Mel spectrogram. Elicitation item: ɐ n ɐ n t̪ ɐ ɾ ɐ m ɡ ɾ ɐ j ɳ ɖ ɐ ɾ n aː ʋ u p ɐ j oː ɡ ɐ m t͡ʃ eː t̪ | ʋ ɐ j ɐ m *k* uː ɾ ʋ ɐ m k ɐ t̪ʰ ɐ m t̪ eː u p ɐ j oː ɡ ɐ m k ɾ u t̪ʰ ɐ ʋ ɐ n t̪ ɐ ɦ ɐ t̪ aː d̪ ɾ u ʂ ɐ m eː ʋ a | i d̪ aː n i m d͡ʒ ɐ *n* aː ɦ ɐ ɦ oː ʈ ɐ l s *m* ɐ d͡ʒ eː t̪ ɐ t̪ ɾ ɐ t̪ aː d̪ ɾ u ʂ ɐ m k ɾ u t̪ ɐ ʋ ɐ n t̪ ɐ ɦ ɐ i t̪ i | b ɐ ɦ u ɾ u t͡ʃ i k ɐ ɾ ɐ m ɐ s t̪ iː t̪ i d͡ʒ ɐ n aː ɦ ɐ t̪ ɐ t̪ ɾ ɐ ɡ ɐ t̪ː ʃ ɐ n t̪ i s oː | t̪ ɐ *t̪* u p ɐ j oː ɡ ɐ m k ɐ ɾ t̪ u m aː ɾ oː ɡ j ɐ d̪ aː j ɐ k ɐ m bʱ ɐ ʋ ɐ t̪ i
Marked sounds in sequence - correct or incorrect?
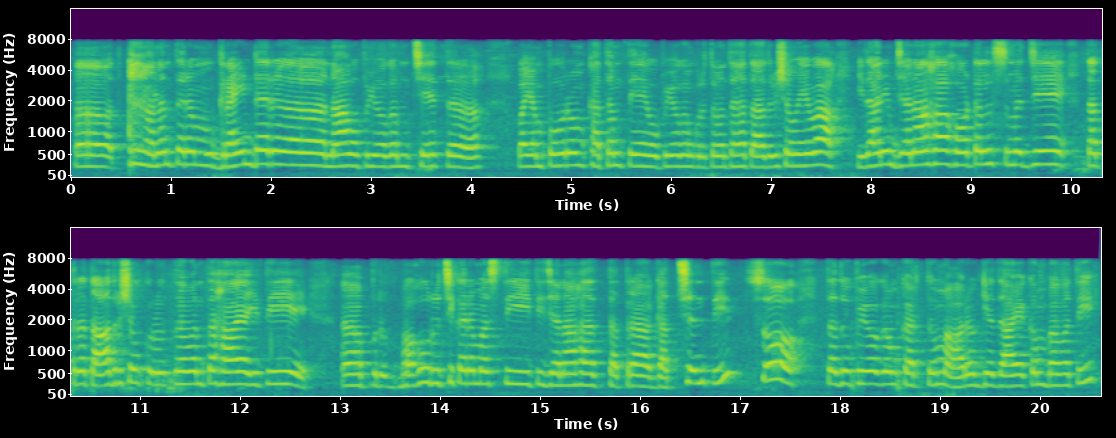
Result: incorrect, correct, correct, incorrect

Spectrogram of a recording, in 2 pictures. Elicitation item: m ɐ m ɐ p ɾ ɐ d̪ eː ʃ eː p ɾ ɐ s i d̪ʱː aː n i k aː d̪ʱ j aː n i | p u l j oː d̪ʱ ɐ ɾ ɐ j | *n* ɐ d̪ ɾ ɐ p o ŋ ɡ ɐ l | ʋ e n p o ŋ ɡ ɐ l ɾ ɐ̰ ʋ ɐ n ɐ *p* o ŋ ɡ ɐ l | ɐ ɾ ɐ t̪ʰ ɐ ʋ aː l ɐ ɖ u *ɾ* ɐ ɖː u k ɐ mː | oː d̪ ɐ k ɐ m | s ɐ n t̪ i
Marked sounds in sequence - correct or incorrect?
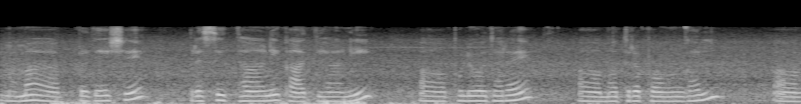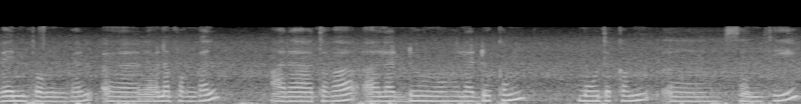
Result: incorrect, correct, incorrect

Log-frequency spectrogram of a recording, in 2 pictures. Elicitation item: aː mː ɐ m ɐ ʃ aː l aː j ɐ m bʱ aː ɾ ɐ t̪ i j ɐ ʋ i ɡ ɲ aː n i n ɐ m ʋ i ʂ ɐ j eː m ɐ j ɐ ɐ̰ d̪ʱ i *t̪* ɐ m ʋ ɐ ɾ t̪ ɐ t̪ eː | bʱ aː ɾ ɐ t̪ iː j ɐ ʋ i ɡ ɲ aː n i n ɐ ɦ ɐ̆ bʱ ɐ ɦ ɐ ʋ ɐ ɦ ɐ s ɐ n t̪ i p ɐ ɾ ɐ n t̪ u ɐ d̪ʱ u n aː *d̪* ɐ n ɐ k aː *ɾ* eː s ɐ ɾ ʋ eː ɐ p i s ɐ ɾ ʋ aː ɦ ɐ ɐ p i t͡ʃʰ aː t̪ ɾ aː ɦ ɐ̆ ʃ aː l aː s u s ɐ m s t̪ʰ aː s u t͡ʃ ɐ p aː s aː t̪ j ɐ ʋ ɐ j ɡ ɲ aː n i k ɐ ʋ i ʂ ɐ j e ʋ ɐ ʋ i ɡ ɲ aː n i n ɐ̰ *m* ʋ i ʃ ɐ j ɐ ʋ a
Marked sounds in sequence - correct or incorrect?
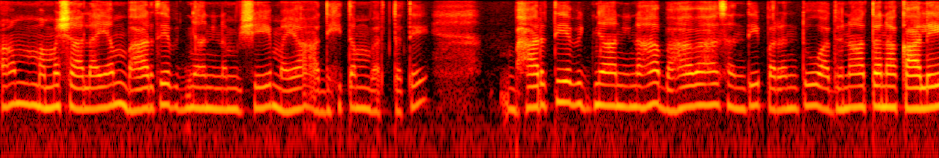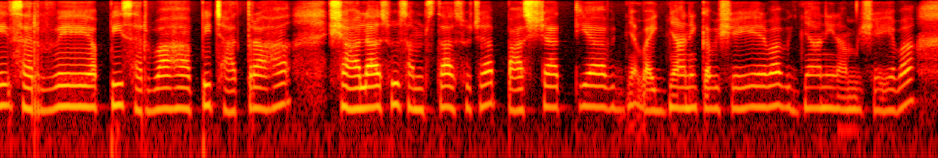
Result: correct, incorrect, incorrect, correct

